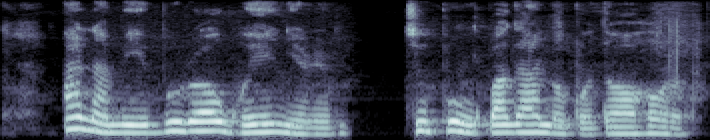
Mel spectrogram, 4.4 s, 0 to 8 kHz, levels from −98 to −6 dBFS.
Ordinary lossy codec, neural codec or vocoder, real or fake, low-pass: none; none; real; none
